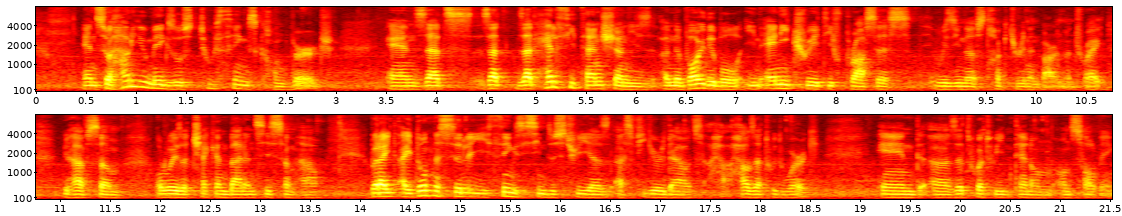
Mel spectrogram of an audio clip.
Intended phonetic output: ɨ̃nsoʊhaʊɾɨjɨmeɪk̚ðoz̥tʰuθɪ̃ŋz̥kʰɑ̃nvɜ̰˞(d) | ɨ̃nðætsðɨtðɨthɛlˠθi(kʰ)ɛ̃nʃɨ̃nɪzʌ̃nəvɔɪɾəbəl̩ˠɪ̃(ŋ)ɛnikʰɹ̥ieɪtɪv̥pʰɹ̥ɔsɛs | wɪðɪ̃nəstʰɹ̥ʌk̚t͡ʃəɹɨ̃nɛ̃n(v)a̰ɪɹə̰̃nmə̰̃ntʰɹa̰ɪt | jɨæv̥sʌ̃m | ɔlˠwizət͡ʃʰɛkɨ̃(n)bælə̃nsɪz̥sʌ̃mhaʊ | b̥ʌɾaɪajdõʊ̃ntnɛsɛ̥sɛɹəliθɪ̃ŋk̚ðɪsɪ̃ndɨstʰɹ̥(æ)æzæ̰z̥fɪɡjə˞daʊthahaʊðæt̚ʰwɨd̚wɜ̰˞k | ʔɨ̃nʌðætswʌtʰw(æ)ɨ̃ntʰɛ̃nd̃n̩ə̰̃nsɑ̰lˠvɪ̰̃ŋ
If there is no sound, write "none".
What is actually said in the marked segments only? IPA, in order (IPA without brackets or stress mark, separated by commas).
d͡ʒ, tʰ, n, v, n, i, i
